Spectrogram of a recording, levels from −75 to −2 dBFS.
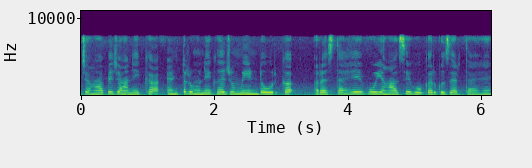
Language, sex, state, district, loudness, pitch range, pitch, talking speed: Hindi, female, Bihar, Katihar, -18 LUFS, 235-265 Hz, 245 Hz, 185 wpm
